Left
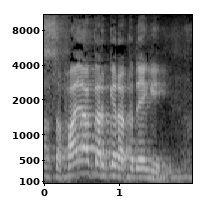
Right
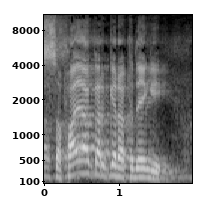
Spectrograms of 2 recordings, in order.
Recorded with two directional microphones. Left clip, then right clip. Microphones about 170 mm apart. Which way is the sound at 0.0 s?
30° right (ahead or behind).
